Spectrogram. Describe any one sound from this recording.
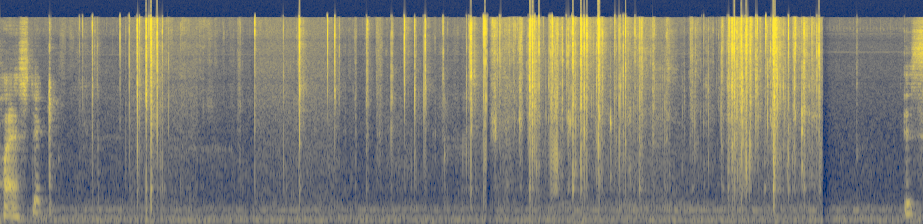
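A small plastic container crinkles and clicks as it is turned and picked at by hand.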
